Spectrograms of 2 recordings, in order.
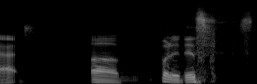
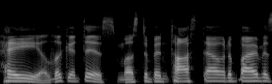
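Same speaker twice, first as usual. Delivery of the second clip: bad, pitched-up New York accent; 7 semitones higher than usual. Imitating a character who has only a couple of lines, bad new york accent. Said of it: "has a like New York City accent".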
